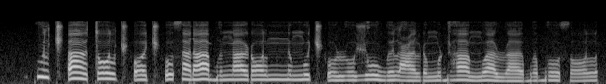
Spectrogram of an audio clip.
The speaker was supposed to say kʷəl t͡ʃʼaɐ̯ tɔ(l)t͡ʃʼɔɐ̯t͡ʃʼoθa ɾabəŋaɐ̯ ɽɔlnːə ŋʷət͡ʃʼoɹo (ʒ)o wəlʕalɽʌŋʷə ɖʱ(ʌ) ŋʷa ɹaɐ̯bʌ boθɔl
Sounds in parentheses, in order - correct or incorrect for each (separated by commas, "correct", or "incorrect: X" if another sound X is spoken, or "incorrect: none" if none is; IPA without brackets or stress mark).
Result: correct, correct, incorrect: a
